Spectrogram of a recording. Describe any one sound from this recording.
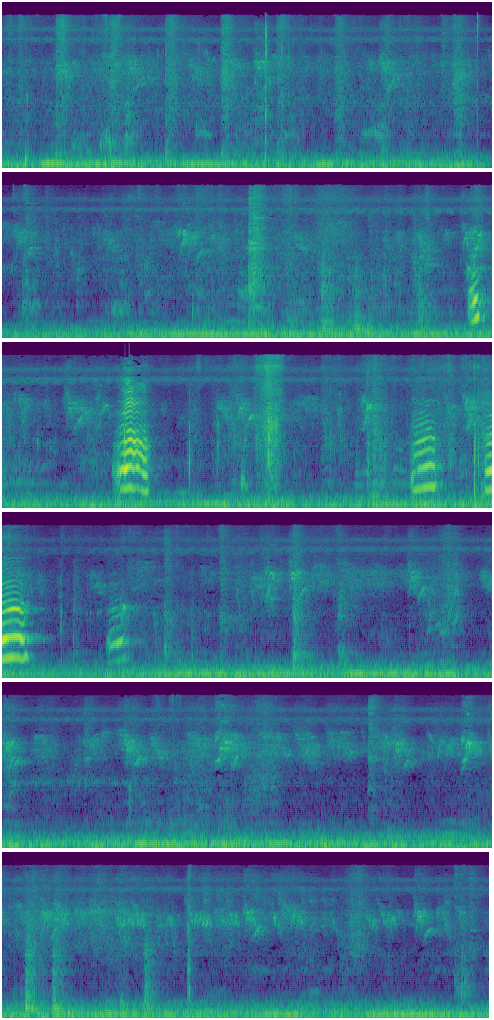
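Dogs' paws scuff on dry dirt and paving.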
